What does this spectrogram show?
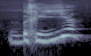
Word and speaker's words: brille: élan allez par contre brille qui a aussi deux ailes se prononce avec le Son i comme bille et quilles on dit qu'un endroit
